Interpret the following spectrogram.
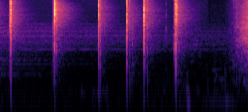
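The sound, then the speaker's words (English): Six sharp, crisp slaps of hands on knees in a loose, slightly uneven rhythm, each a bright smacking hit that decays quickly, with no voices, followed by a soft rising hiss. “If you know that Jesus loves you, slap your knees.”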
